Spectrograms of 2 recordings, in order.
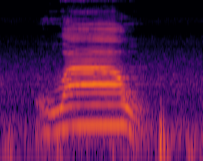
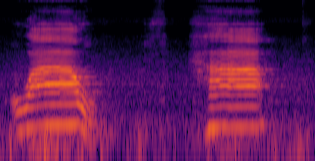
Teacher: ওয়াও হরফের উচ্চারণ হবে দুই ঠোঁট গোল করার পর দুই ঠোঁট এর মাঝে যে শূন্য জায়গা থাকবে ওই শূন্য জায়গা থেকে ওয়াও হরফ উচ্চারিত হবে ওয়াও প্রথমে দুই ঠোঁট গোল হবে এরপর দুই ঠোঁটের মাঝে যে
